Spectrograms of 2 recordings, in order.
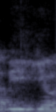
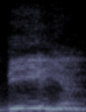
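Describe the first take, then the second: First: "billion" ending in French "-yon"; French-style mispronunciation. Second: "billion" ending "-yan", falling; English pronunciation. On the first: Teacher shows learners what not to say, French-style pronunciation. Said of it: "Ce n'est pas billion". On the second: Teacher corrects the French-sounding word, English model pronunciation. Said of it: "c'est billion". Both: Shown as a demonstration.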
